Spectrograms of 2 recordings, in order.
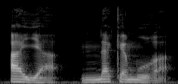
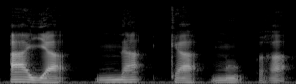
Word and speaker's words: Aya Nakamura: So how do you pronounce her name correctly? You will say Aya Nakamura. Aya Nakamura.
